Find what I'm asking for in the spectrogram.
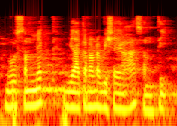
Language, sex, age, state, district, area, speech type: Sanskrit, male, 18-30, Odisha, Balangir, rural, spontaneous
